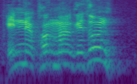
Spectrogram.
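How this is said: The reply is said harshly and sternly.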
